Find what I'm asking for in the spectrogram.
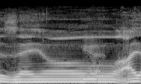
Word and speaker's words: Tzeol: Seol? – Yeah. – Seol to Zeol.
